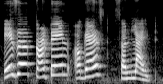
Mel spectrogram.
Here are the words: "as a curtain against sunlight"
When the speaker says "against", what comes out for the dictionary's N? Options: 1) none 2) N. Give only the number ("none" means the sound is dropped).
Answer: 1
